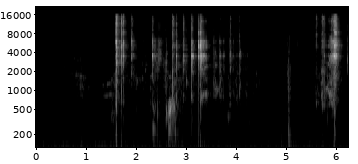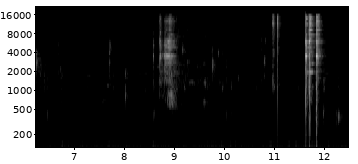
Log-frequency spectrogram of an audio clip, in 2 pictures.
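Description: A spoon clinking and scraping in short, scattered bursts as pickled jalapeño slices are eaten from a jar.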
